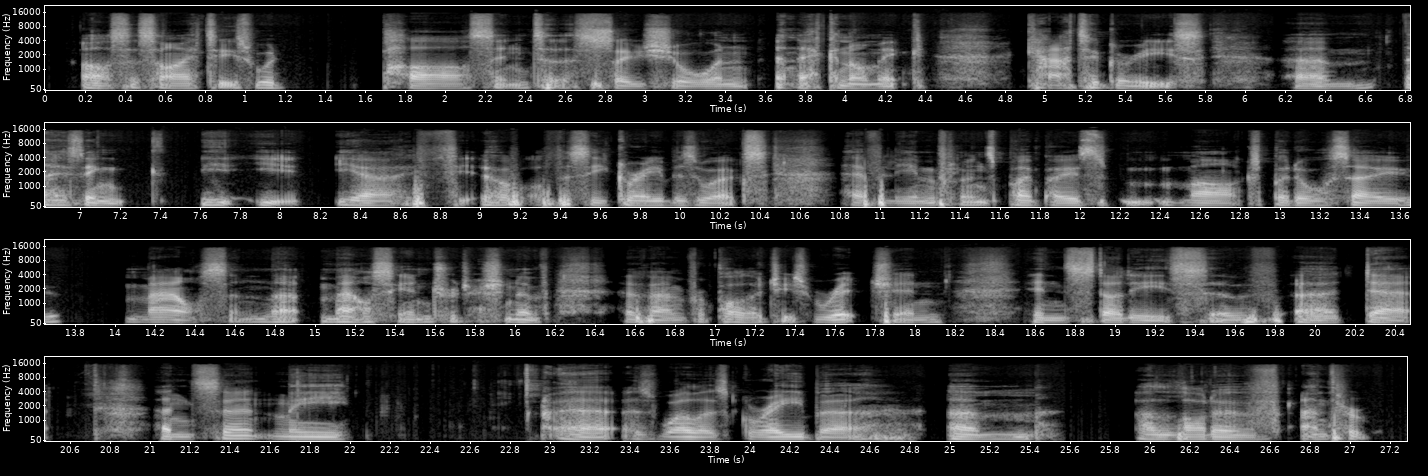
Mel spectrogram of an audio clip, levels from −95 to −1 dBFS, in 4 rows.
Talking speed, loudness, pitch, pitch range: 115 wpm, -24 LUFS, 105 Hz, 100-105 Hz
